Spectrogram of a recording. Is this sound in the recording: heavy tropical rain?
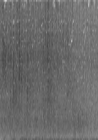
yes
